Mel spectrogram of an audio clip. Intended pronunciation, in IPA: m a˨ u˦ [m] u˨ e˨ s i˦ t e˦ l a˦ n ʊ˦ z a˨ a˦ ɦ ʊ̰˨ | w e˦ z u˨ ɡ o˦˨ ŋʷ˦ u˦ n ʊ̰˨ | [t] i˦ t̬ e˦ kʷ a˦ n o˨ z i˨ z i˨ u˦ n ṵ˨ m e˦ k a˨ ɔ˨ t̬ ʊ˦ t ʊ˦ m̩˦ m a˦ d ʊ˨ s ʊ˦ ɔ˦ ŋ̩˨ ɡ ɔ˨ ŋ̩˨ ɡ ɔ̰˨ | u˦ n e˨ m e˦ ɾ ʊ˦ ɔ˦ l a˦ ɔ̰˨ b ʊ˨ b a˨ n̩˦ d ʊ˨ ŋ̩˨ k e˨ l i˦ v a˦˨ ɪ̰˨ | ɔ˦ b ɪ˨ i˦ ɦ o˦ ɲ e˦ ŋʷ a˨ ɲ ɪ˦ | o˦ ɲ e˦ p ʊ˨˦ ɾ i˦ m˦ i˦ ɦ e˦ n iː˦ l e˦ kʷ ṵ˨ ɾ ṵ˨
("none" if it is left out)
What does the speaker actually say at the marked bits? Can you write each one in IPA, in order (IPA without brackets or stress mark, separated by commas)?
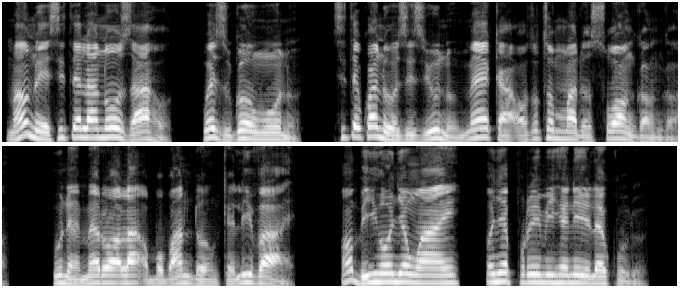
n, s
